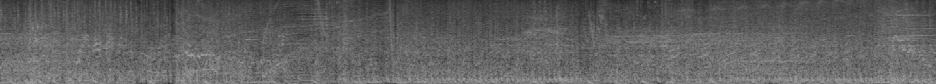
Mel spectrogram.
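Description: Wet, splashy shots burst again and again in a video game.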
